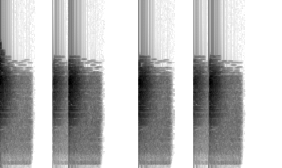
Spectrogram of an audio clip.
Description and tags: hi hat loop
hat, hi, loop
